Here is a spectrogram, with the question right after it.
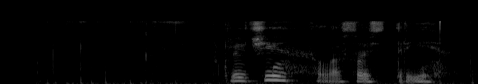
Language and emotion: Russian, sad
